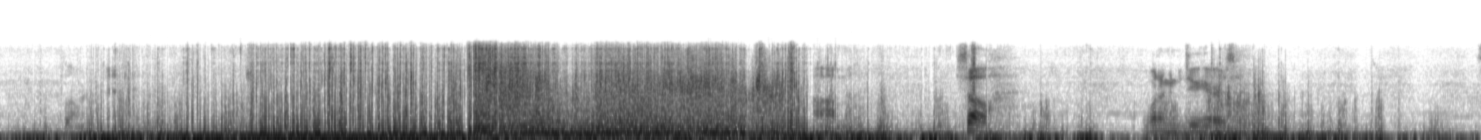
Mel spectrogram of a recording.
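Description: Wind gusting hard across the microphone outdoors on a roof during a shingle repair assessment, a loud roaring buffet for several seconds that eases off, after which someone speaks over lighter wind.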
